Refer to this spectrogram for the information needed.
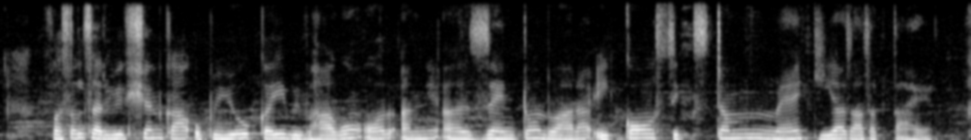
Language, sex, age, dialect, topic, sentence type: Hindi, female, 18-24, Kanauji Braj Bhasha, agriculture, statement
